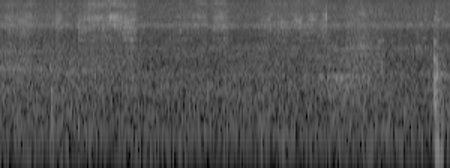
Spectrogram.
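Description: Pen or marker strokes scratch softly and continuously as multiple-choice answer options for an age problem are written on a board or paper, faint over low room noise, with a sharp tap near the end.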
